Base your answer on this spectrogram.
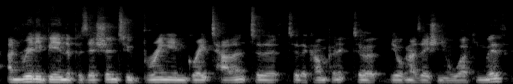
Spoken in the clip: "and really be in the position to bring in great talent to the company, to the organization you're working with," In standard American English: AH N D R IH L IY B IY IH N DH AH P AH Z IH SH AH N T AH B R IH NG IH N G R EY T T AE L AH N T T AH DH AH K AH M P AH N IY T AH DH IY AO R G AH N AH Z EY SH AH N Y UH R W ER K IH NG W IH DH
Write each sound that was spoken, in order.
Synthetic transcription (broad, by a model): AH N R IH L IY B IY IH N DH AH P AH Z IH SH AH N T AH B R IH NG IH N G R EY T T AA L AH N T T AH DH AH K AH M P AH N IY T AH DH IY AO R G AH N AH Z EY SH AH N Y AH R W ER K IH NG W IH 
